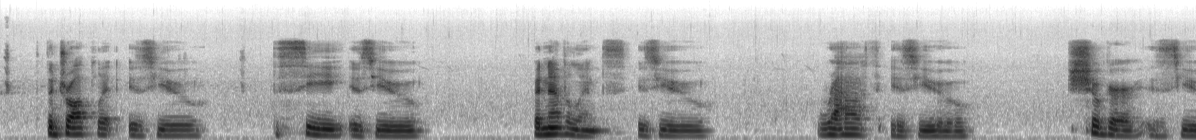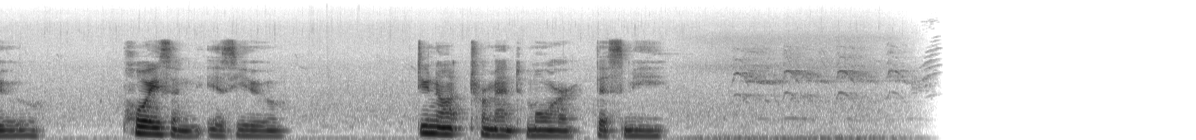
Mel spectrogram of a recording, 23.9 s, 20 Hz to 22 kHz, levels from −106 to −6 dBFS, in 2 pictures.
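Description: Nothing here counts as a technical fault; the only thing worth noting is a gentle fade-out that begins somewhere around 20.5 s and has finished by 21.4 s, smooth and deliberate with no click or hard edge.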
